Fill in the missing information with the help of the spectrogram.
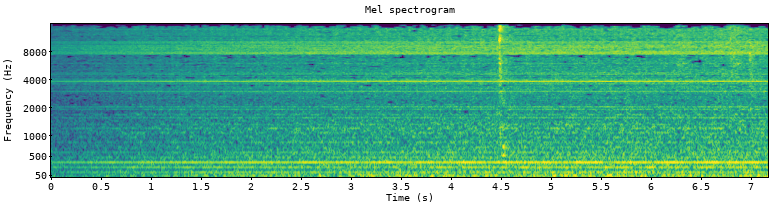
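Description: A steady electrical hum over a hiss, fading in slowly from silence and then holding steady, with a faint click about four and a half seconds in.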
